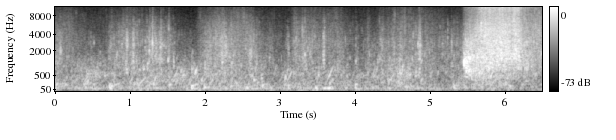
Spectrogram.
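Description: Water gurgles in muffled bursts underwater.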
